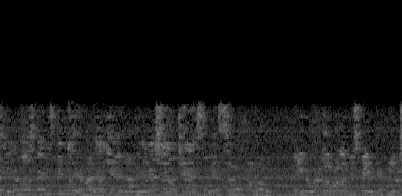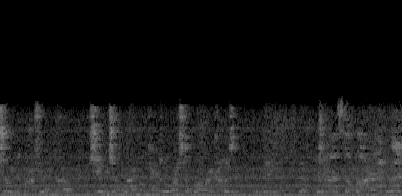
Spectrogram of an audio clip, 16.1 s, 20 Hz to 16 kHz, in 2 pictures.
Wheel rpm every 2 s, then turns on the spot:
0, 0, 0, 0, 0, 0, 0, 0.
none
